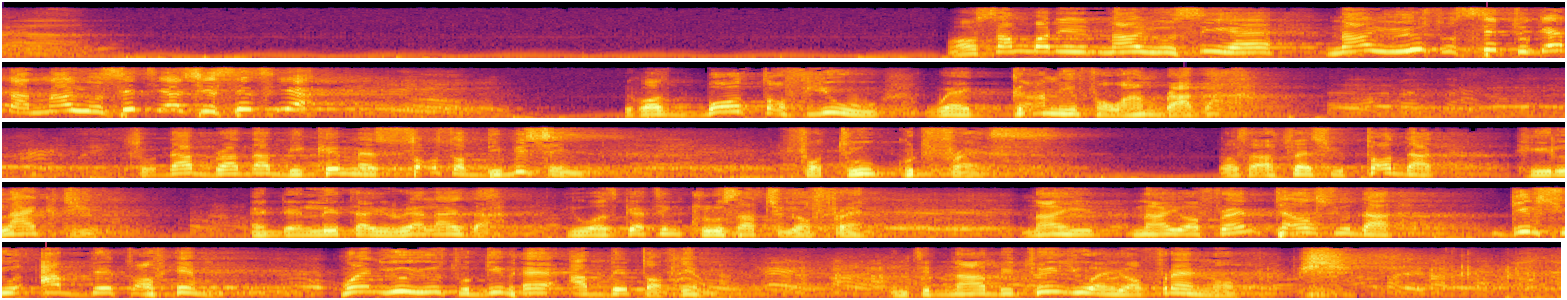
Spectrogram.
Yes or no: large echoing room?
yes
